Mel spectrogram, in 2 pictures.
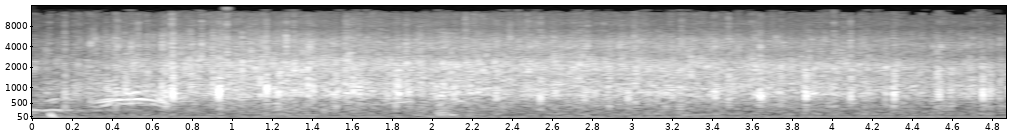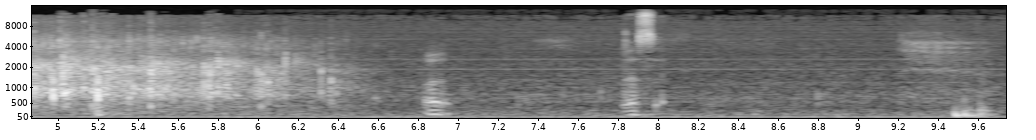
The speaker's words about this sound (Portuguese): E para isso eu gostaria que vocês dessem uma salva de palmas para o nosso querido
